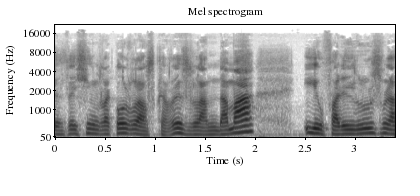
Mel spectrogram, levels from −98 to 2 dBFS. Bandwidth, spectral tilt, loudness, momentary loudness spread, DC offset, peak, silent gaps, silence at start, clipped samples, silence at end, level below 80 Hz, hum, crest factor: 18 kHz; -5 dB/octave; -17 LUFS; 9 LU; under 0.1%; 0 dBFS; none; 0 s; under 0.1%; 0 s; -56 dBFS; none; 18 dB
